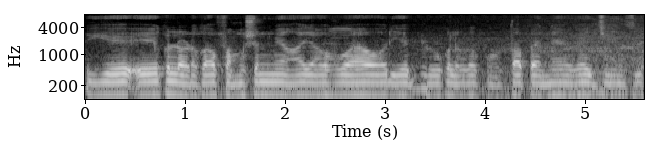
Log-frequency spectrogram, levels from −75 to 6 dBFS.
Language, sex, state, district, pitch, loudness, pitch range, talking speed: Hindi, male, Bihar, West Champaran, 120 Hz, -17 LUFS, 115-120 Hz, 205 wpm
